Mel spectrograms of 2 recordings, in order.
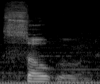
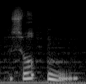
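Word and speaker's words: Soun: Yeah, it's So-un. So-un. Like, you do pronounce the separation between so and un. So-un.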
